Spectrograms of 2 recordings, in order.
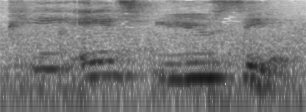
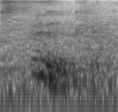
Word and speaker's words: Phuc: and her name was p-h-u-c and yes only um in baltimore could you have a name phuc that was not pronounced fuch and um so i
